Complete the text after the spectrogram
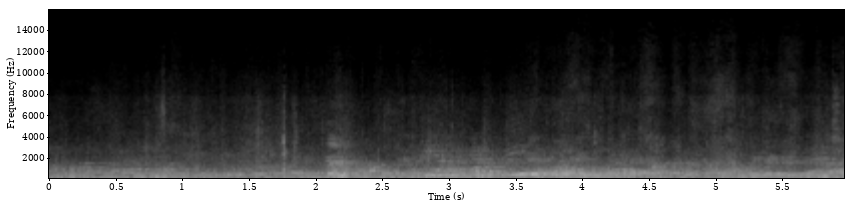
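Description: A crowd of adults and children chatter nearby in an echoing space.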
